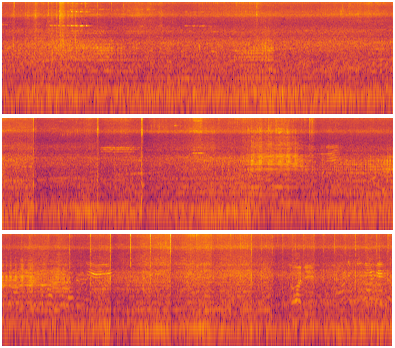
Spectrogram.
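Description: Busy roadside street ambience: a steady hum of traffic with people talking in the background and a couple of sharp knocks partway through.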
